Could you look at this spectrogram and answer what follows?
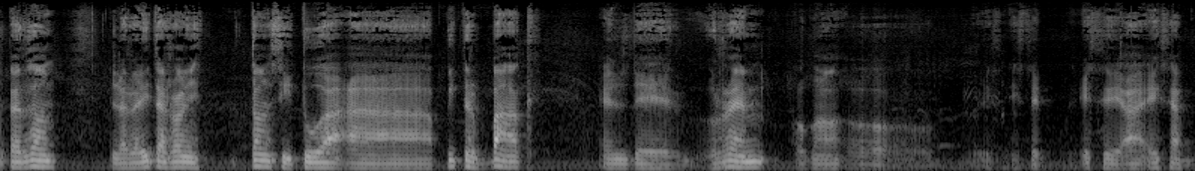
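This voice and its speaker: Deep-voiced, slow-paced male radio host. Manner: halting, with hesitations and self-corrections. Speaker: radio music show host. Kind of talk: unscripted music commentary on radio.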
